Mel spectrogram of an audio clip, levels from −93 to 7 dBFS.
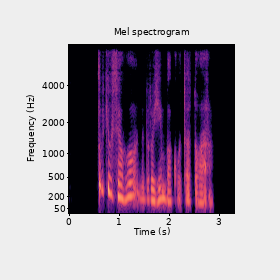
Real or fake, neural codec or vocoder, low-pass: fake; codec, 24 kHz, 0.9 kbps, DualCodec; 7.2 kHz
